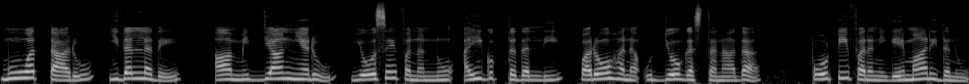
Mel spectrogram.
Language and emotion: Kannada, neutral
